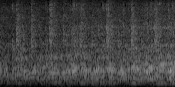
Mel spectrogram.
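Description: A sewing machine running a short back stitch on fabric for an origami bag, a fast, even mechanical whirring rattle, close and steady for just over a second, with no talking.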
